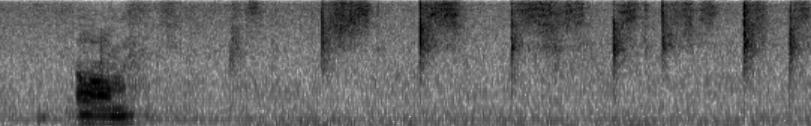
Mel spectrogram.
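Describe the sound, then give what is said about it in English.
Writing on a board during a lecture: several short, faint scratchy strokes spaced irregularly, following a brief burst of a voice. “And so let me just write it down.”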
